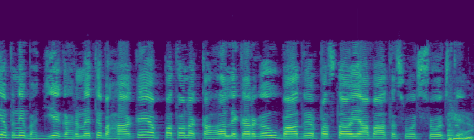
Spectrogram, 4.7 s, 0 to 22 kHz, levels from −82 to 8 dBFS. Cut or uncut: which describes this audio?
uncut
